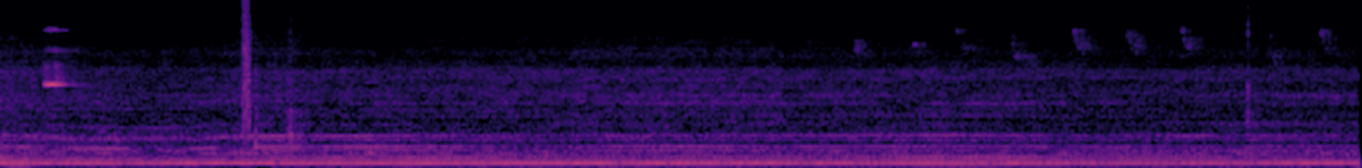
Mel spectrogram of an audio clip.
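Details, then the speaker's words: LG microwave that counted down but didn't heat or hum, after replacing the door switch: steady low hum with fan whir, no buzzing or crackle; now running and heating water normally. "Ya prendió. A ver, vamos a darle. Ya no hizo el fallo. A ver, vamos a ver. Sí, calienta."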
